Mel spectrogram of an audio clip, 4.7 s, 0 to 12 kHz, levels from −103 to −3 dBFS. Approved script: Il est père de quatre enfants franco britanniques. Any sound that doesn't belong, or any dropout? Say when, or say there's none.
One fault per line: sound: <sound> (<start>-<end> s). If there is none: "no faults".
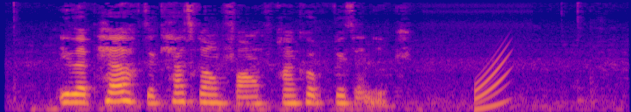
sound: chirp (3.6-3.9 s)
